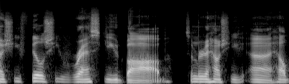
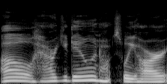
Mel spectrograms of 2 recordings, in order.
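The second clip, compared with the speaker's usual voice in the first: high, sweet, sugary Southern lady voice; 5 semitones higher than usual. Speaker describing how southern women greet you: imitating southern ladies. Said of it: "like Southern sort of thing where they're like".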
